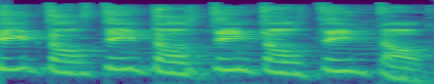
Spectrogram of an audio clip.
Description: Play, download and share 叮咚叮咚叮咚叮咚 original sound button!!!!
